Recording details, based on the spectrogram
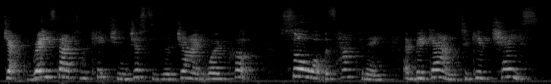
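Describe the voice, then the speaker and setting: A woman's voice: high-pitched, moderate pace. A woman, reading a children's story expressively. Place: living room at home, indoors. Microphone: camera a few feet away. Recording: echoey room with background noise.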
